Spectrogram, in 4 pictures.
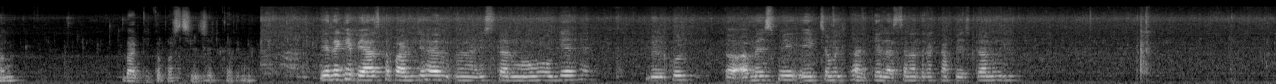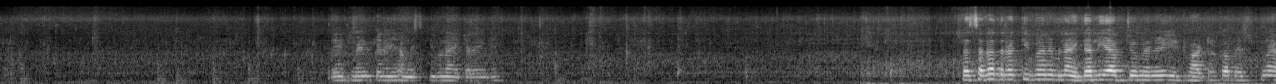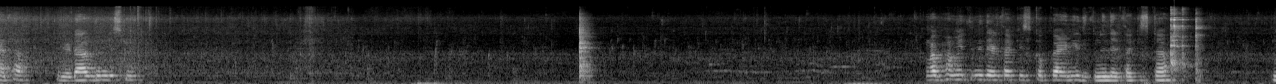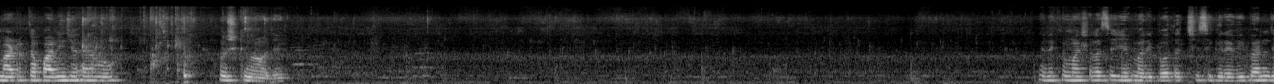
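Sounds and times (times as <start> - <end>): paste sizzling in oil: 2.6 - 51.0
wooden spatula stirring: 12.2 - 22.6, 24.3 - 30.9, 41.8 - 48.2.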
